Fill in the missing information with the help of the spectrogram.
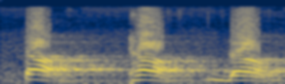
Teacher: આખી જીભ વળી જાય અને તાળું કરતાં થોડું ઉપર તો એને કહેવાય મૂર્ધન્ય.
